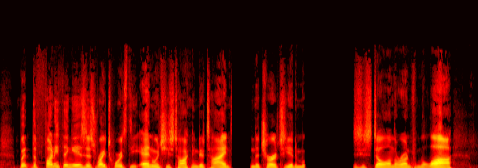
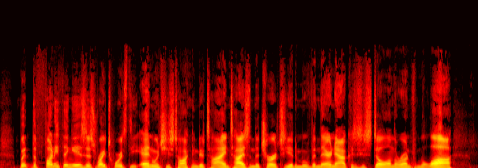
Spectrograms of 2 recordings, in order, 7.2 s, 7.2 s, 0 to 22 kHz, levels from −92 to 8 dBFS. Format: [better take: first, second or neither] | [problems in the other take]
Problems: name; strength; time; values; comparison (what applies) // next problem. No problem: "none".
second | audio cutting out; at 3.5 s and at 4.5 s for 0.5 s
